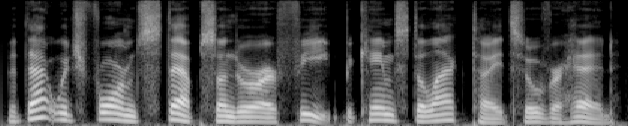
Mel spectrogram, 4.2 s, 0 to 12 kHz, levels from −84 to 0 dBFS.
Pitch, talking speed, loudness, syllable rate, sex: 135 Hz, 160 wpm, -17 LUFS, 4.9 syllables/s, male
